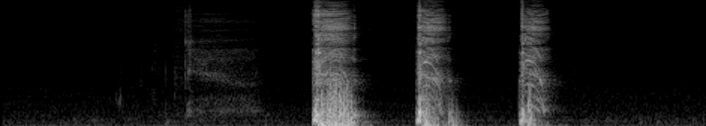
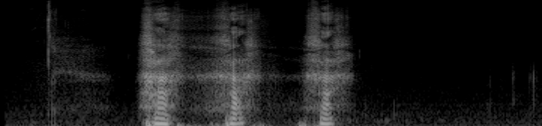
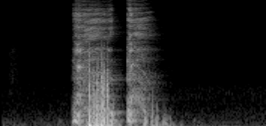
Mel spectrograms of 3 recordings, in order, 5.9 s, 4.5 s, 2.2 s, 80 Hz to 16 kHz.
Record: {"three_cough_length": "5.9 s", "three_cough_amplitude": 23763, "three_cough_signal_mean_std_ratio": 0.28, "exhalation_length": "4.5 s", "exhalation_amplitude": 5066, "exhalation_signal_mean_std_ratio": 0.38, "cough_length": "2.2 s", "cough_amplitude": 32767, "cough_signal_mean_std_ratio": 0.32, "survey_phase": "beta (2021-08-13 to 2022-03-07)", "age": "18-44", "gender": "Male", "wearing_mask": "No", "symptom_cough_any": true, "symptom_runny_or_blocked_nose": true, "symptom_fatigue": true, "symptom_headache": true, "symptom_change_to_sense_of_smell_or_taste": true, "symptom_loss_of_taste": true, "smoker_status": "Never smoked", "respiratory_condition_asthma": false, "respiratory_condition_other": false, "recruitment_source": "Test and Trace", "submission_delay": "2 days", "covid_test_result": "Positive", "covid_test_method": "LFT"}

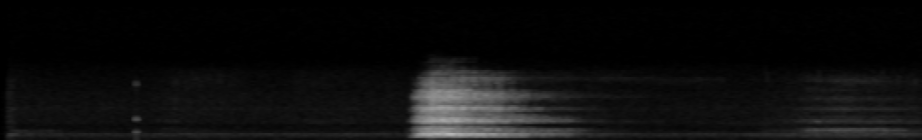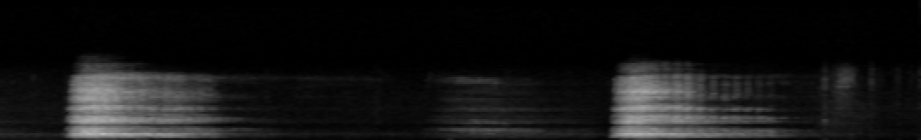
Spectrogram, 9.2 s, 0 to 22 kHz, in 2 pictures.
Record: {"exhalation_length": "9.2 s", "exhalation_amplitude": 19123, "exhalation_signal_mean_std_ratio": 0.33, "survey_phase": "beta (2021-08-13 to 2022-03-07)", "age": "45-64", "gender": "Female", "wearing_mask": "No", "symptom_none": true, "symptom_onset": "7 days", "smoker_status": "Ex-smoker", "respiratory_condition_asthma": true, "respiratory_condition_other": false, "recruitment_source": "REACT", "submission_delay": "1 day", "covid_test_result": "Negative", "covid_test_method": "RT-qPCR", "influenza_a_test_result": "Negative", "influenza_b_test_result": "Negative"}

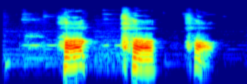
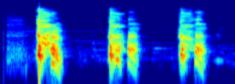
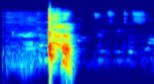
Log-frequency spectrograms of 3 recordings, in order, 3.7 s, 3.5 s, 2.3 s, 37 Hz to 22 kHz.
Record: {"exhalation_length": "3.7 s", "exhalation_amplitude": 31579, "exhalation_signal_mean_std_ratio": 0.4, "three_cough_length": "3.5 s", "three_cough_amplitude": 32768, "three_cough_signal_mean_std_ratio": 0.34, "cough_length": "2.3 s", "cough_amplitude": 32768, "cough_signal_mean_std_ratio": 0.28, "survey_phase": "beta (2021-08-13 to 2022-03-07)", "age": "65+", "gender": "Male", "wearing_mask": "No", "symptom_cough_any": true, "smoker_status": "Ex-smoker", "respiratory_condition_asthma": false, "respiratory_condition_other": false, "recruitment_source": "REACT", "submission_delay": "5 days", "covid_test_result": "Negative", "covid_test_method": "RT-qPCR", "influenza_a_test_result": "Negative", "influenza_b_test_result": "Negative"}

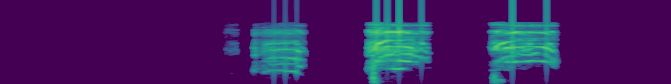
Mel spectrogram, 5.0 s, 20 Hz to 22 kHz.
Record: {"exhalation_length": "5.0 s", "exhalation_amplitude": 3084, "exhalation_signal_mean_std_ratio": 0.36, "survey_phase": "beta (2021-08-13 to 2022-03-07)", "age": "45-64", "gender": "Female", "wearing_mask": "No", "symptom_cough_any": true, "symptom_fatigue": true, "symptom_headache": true, "symptom_change_to_sense_of_smell_or_taste": true, "symptom_loss_of_taste": true, "symptom_onset": "5 days", "smoker_status": "Never smoked", "respiratory_condition_asthma": false, "respiratory_condition_other": false, "recruitment_source": "Test and Trace", "submission_delay": "1 day", "covid_test_result": "Positive", "covid_test_method": "RT-qPCR", "covid_ct_value": 19.4, "covid_ct_gene": "ORF1ab gene"}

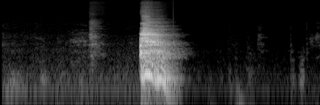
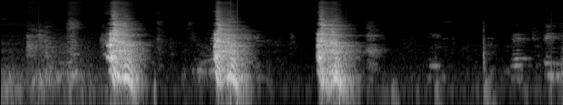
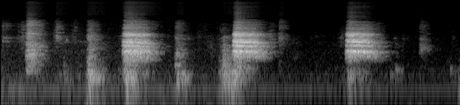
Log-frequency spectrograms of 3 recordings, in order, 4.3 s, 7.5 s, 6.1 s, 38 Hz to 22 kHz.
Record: {"cough_length": "4.3 s", "cough_amplitude": 32768, "cough_signal_mean_std_ratio": 0.24, "three_cough_length": "7.5 s", "three_cough_amplitude": 32768, "three_cough_signal_mean_std_ratio": 0.33, "exhalation_length": "6.1 s", "exhalation_amplitude": 32768, "exhalation_signal_mean_std_ratio": 0.39, "survey_phase": "beta (2021-08-13 to 2022-03-07)", "age": "45-64", "gender": "Male", "wearing_mask": "No", "symptom_none": true, "smoker_status": "Ex-smoker", "respiratory_condition_asthma": false, "respiratory_condition_other": false, "recruitment_source": "REACT", "submission_delay": "2 days", "covid_test_result": "Negative", "covid_test_method": "RT-qPCR", "influenza_a_test_result": "Negative", "influenza_b_test_result": "Negative"}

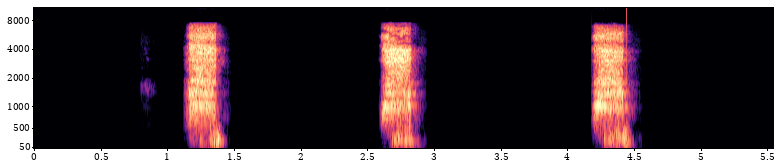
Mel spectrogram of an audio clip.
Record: {"exhalation_length": "5.5 s", "exhalation_amplitude": 29341, "exhalation_signal_mean_std_ratio": 0.3, "survey_phase": "beta (2021-08-13 to 2022-03-07)", "age": "18-44", "gender": "Female", "wearing_mask": "No", "symptom_runny_or_blocked_nose": true, "symptom_sore_throat": true, "symptom_other": true, "smoker_status": "Ex-smoker", "respiratory_condition_asthma": false, "respiratory_condition_other": false, "recruitment_source": "Test and Trace", "submission_delay": "2 days", "covid_test_result": "Positive", "covid_test_method": "RT-qPCR", "covid_ct_value": 17.3, "covid_ct_gene": "N gene", "covid_ct_mean": 18.8, "covid_viral_load": "700000 copies/ml", "covid_viral_load_category": "Low viral load (10K-1M copies/ml)"}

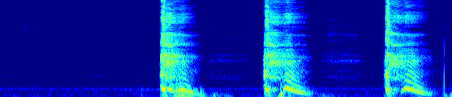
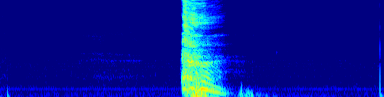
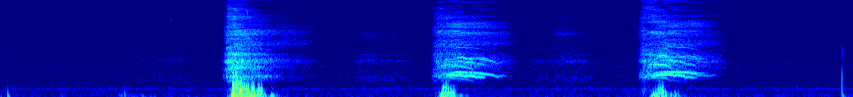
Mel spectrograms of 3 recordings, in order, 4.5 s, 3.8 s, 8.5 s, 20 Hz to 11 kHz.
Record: {"three_cough_length": "4.5 s", "three_cough_amplitude": 8098, "three_cough_signal_mean_std_ratio": 0.41, "cough_length": "3.8 s", "cough_amplitude": 11816, "cough_signal_mean_std_ratio": 0.25, "exhalation_length": "8.5 s", "exhalation_amplitude": 2856, "exhalation_signal_mean_std_ratio": 0.33, "survey_phase": "alpha (2021-03-01 to 2021-08-12)", "age": "18-44", "gender": "Male", "wearing_mask": "No", "symptom_none": true, "smoker_status": "Ex-smoker", "respiratory_condition_asthma": false, "respiratory_condition_other": false, "recruitment_source": "REACT", "submission_delay": "1 day", "covid_test_result": "Negative", "covid_test_method": "RT-qPCR"}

